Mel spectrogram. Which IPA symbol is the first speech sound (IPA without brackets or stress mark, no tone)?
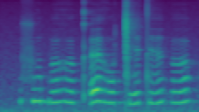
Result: sʷ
